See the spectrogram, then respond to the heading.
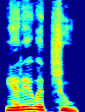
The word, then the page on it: ಎರೆವಚ್ಚು: kannada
